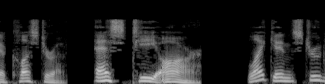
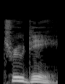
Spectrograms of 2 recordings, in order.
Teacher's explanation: some British, Canadian, American, New Zealand and Australian speakers may change the /s/ sound to /ʃ/ before /tr/ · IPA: [ʃtʃruːd]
